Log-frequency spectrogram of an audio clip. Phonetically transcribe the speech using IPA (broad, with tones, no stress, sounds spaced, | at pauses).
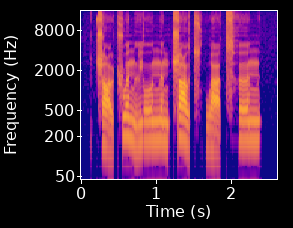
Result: ʈ͡ʂ ɑ̰˨˩ ʊ̯ ʈ͡ʂ w ə˥˩ n l j o˥ ʊ̯ n̪ ə˥˧ n ʈ͡ʂ ɑ˥˩ ʊ̯ t͡sʰ w ä̰˨˩ t͡sʰ ə˥ n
